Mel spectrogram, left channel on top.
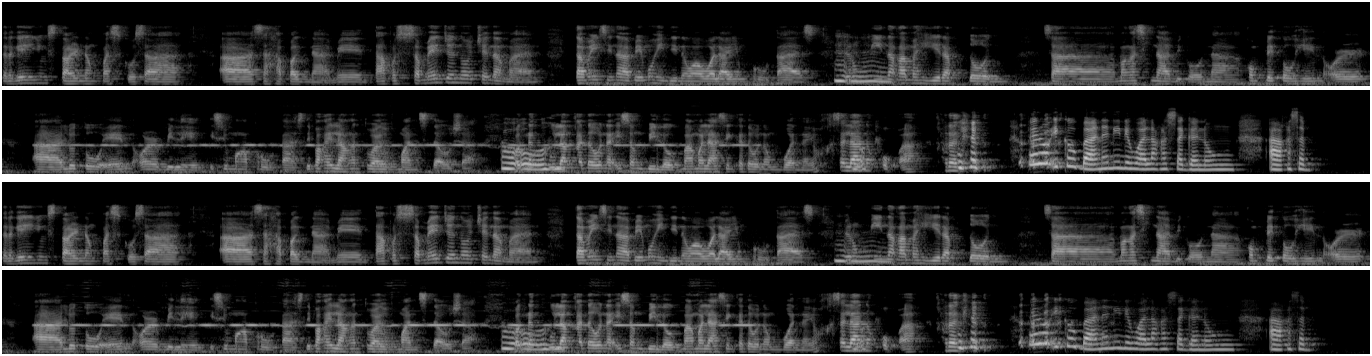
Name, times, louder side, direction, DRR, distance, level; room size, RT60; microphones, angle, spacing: voice 1, 0.0-1.8 2.2-10.1 10.4-13.6 14.0-23.3, right 1 dB, 10° right, 9 dB, 0.9 m, -32 dB
sound 1, 5.8-20.8, right 1 dB, 40° right, 1.8 m, -50 dB
voice 2, 8.3-8.9 18.7-19.3 22.2-22.3 23.2-23.4 23.9-26.8, left 4 dB, 55° left, 16 dB, 0.4 m, -26 dB
sound 2, 14.0-21.3, right 5 dB, 80° right, 1.0 m, -35 dB
13.5 x 8.4 x 3.6 m, 0.42 s
head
